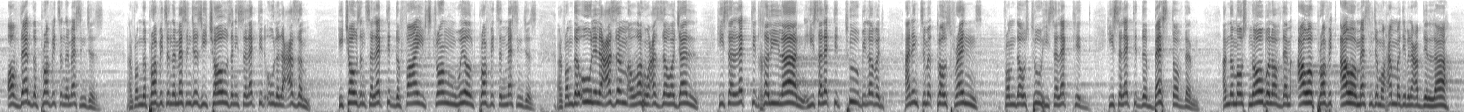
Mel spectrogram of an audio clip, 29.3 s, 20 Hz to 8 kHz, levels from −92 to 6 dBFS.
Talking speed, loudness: 155 wpm, -20 LUFS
